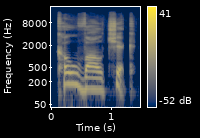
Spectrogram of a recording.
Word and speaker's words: Kowalczyk: "It's pronounced coval chick, sir," she said quietly, her voice steady despite the flush creeping up her neck like watercolor paint bleeding across canvas. "It means blacksmith in Polish.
